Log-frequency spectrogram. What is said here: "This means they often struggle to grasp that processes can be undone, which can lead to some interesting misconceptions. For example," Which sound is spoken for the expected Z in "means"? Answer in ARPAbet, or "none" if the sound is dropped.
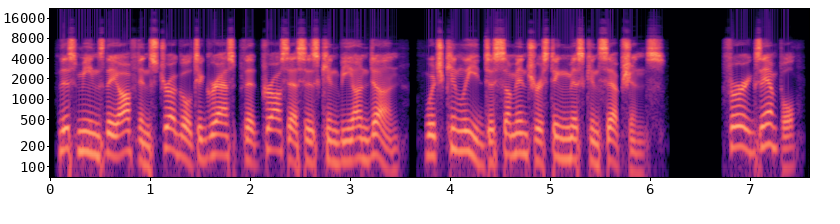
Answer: Z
